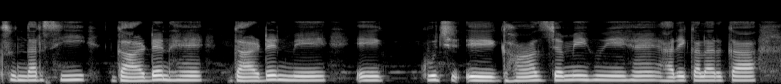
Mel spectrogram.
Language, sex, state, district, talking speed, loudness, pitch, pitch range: Hindi, female, Chhattisgarh, Rajnandgaon, 115 wpm, -14 LUFS, 195 Hz, 185-200 Hz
